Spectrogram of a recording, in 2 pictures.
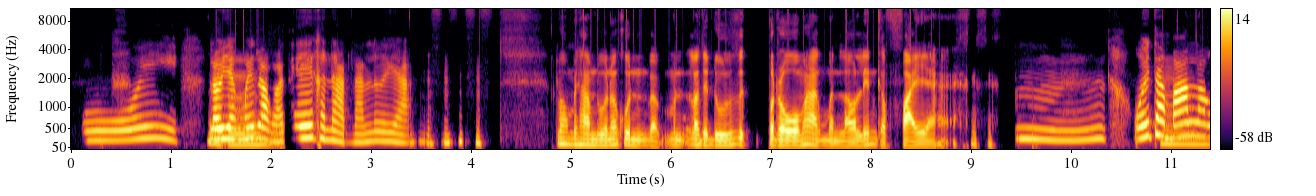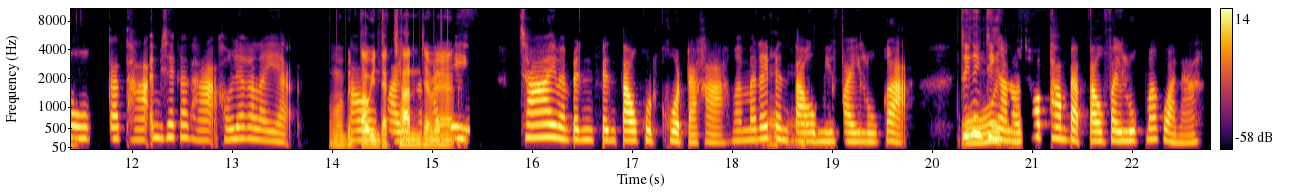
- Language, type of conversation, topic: Thai, unstructured, คุณคิดว่าการเรียนรู้ทำอาหารมีประโยชน์กับชีวิตอย่างไร?
- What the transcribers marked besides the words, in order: mechanical hum; unintelligible speech; distorted speech; giggle; chuckle; in English: "Induction"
